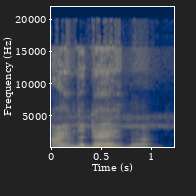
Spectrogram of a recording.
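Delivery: plain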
